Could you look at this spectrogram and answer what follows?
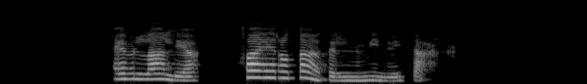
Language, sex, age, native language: Icelandic, female, 40-49, Finnish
